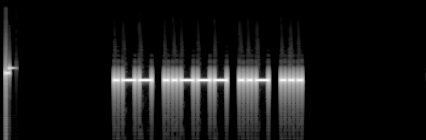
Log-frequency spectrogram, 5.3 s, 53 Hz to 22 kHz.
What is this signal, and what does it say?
Morse code, heard as a keyed tone, about 22 wpm, 700 Hz. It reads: W2US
